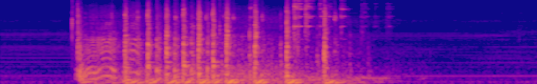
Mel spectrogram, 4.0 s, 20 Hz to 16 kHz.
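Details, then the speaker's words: Cat 922 loader diesel on a 0-degree morning after a cylinder head rebuild and reinstall, started with ether. It cranks, fires in uneven lumpy bursts for about two seconds, then dies. Owner suspects air in the fuel system; suction filter element still missing. "Well, that's better. Well, there seems to be a lot of air. I don't know if I'm sucking air or or getting rid of it slowly."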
